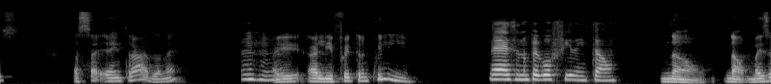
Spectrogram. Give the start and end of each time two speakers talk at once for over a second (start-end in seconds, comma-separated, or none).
none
